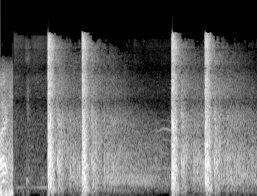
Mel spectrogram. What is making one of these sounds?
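A rifle fires several sharp shots outdoors.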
